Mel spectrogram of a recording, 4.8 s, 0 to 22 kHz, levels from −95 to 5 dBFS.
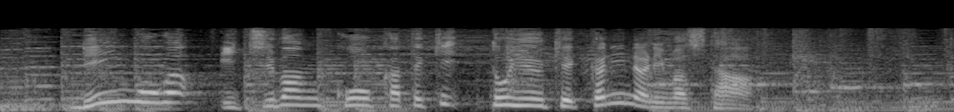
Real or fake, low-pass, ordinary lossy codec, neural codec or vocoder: real; none; none; none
